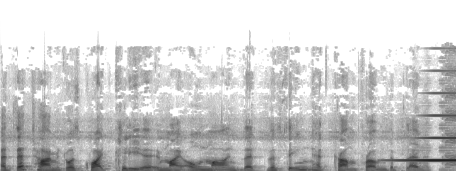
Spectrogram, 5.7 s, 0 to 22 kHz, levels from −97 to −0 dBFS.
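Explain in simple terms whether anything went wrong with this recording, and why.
Loudspeaker feedback squeal starts at 4.71 s and runs until the clip ends at 5.71 s. A single high tone at about 1.4 kHz swells up over roughly three quarters of a second until it is clearly louder than the speech. The microphone was picking up the loudspeaker it was feeding, so that one pitch kept going round the loop, getting louder each time, and nothing broke the loop before the recording stopped.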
